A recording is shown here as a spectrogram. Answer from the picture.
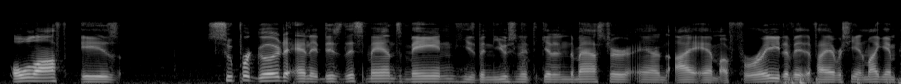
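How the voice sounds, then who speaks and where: A man speaks at a medium pitch in an animated tone. His pitch varies in an ordinary way. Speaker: esports caster. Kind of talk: live commentary. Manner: fast.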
